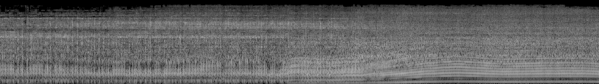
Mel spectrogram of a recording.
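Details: Garbage-picked STIHL two-stroke pole saw after a melted leak repair: it screams at full throttle through a branch cut, then the revs settle and climb smoothly with an even, crisp note; running healthy.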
